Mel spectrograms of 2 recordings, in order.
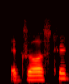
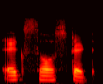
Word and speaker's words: exhausted: Exhausted means extremely tired or drained out of energy. How do we pronounce this word? Uh, it's called exhausted. Okay, so there's that emphasis on host, exhausted.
